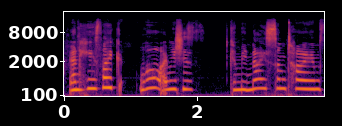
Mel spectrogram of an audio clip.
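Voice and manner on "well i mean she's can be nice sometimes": high and soft, unsure; hesitant hedge. Retold or imitated. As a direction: float the excuse up high and quiet. Erin hedging in retold scene.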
